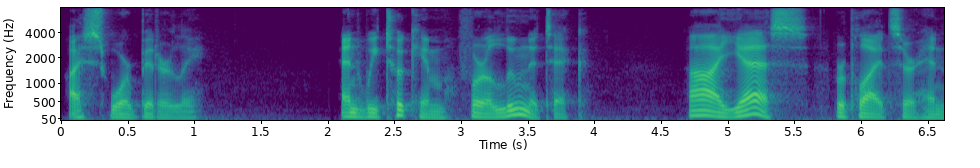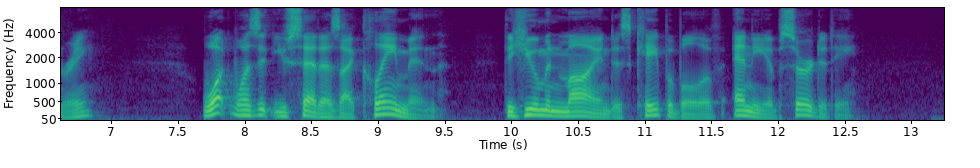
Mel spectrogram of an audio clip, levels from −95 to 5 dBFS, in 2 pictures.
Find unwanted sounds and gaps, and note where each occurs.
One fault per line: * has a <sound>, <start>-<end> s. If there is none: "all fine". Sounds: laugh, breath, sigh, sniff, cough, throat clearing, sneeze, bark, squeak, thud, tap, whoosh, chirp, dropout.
all fine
